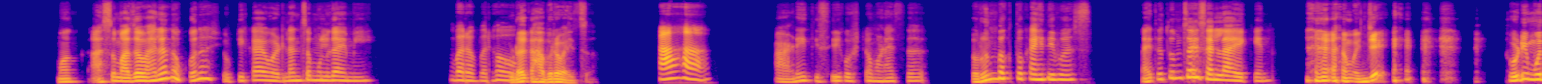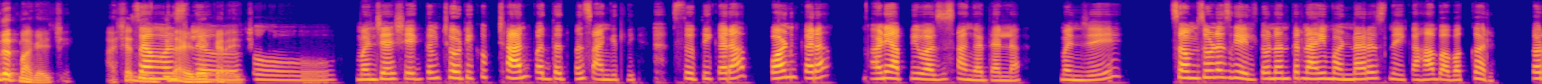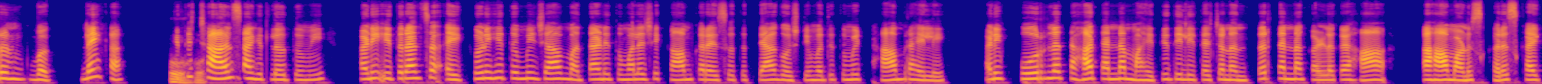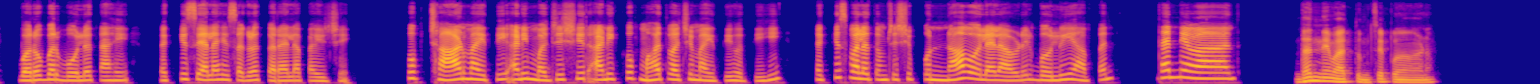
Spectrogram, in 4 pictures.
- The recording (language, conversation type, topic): Marathi, podcast, इतरांचं ऐकूनही ठाम कसं राहता?
- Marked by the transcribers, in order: other noise; anticipating: "हां, हां"; laugh; laughing while speaking: "थोडी मुदत मागायची"; in English: "आयडिया"; joyful: "समजलं"; drawn out: "हो"; joyful: "म्हणजे अशी एकदम छोटी, खूप छान पद्धत पण सांगितली"; tapping; joyful: "किती छान सांगितलं हो तुम्ही"; drawn out: "धन्यवाद"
